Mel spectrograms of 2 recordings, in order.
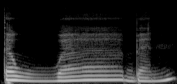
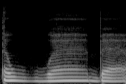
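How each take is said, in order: First: The word ends with a nasal 'n' sound. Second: The word ends with a long vowel. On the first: The reciter keeps going without stopping. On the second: The reciter stops on this word.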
